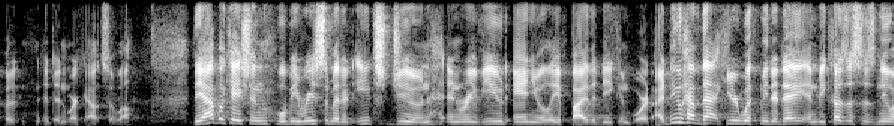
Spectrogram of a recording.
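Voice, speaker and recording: Male presenter for a church training session, reading policy and adding casual explanations; bright, somewhat high voice. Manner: reads policy text, then explains it in casual asides. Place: church meeting room.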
